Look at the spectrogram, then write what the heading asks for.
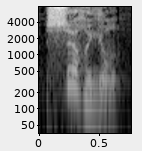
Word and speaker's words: serions: And then this is this yon, yon. Remember, it goes in your nose. It's nasal. Yon. Nous serions.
